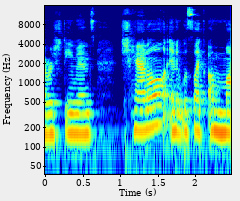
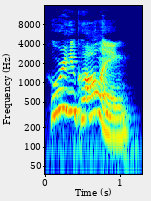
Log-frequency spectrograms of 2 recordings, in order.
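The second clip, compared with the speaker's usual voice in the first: incredulous; 10 semitones higher than usual. Real, not acted. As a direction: ask it in disbelief. Incredulous at the clip.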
